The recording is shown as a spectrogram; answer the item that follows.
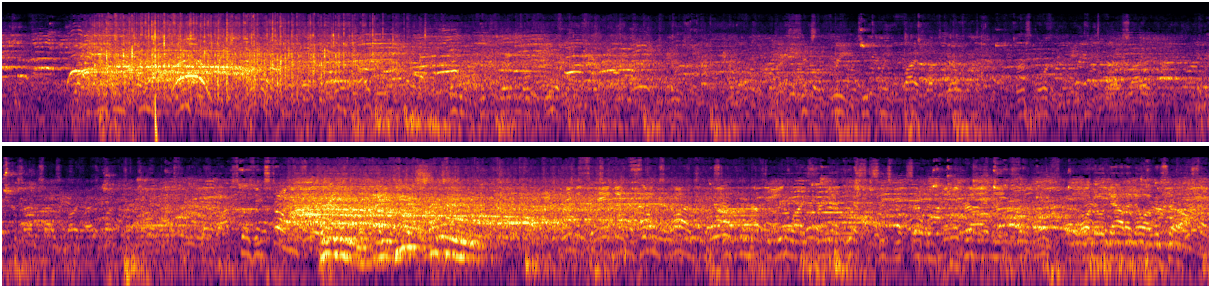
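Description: Gym crowd noise during a basketball game: spectators yelling and calling out, with a basketball bouncing on the hardwood floor. The crowd swells about a second in and again just past halfway.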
